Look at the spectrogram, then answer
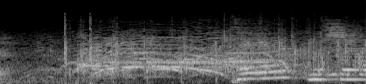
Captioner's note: crowd cheering; crowd applauding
